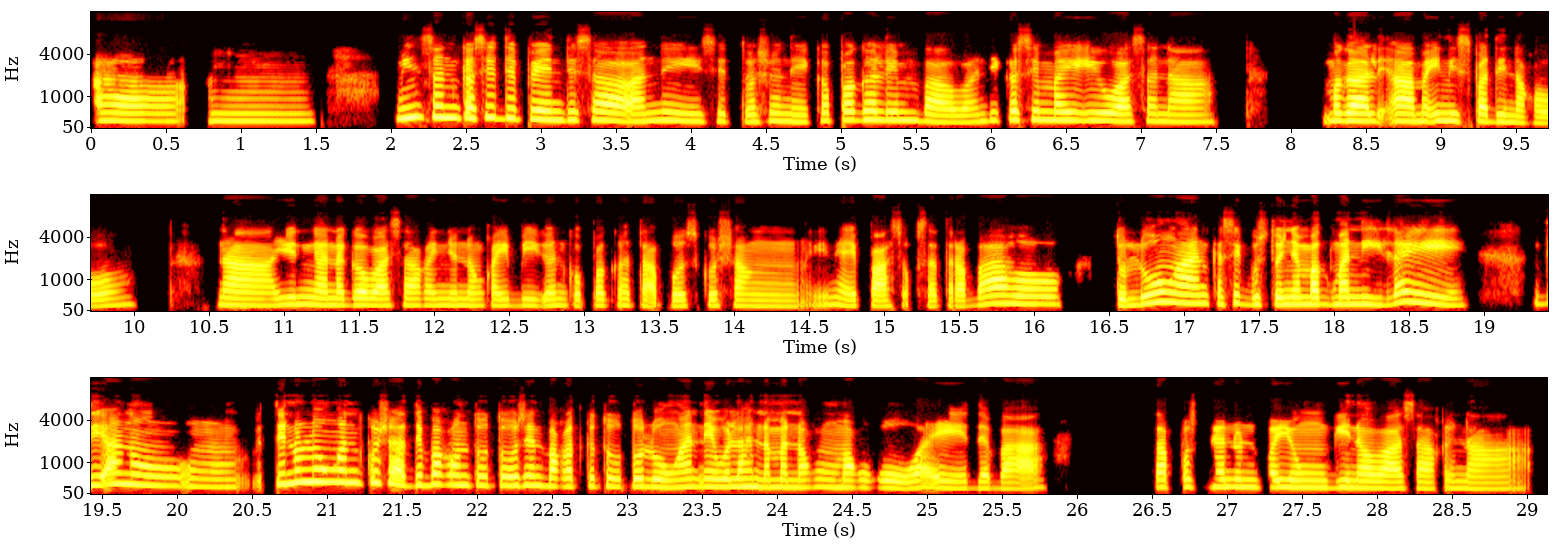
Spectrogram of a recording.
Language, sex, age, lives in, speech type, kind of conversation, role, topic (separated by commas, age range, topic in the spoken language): Filipino, female, 20-24, Philippines, conversation, unstructured, none, Ano ang ginagawa mo kapag naiinis ka sa tuwing naaalala mo ang isang tao?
